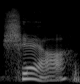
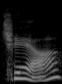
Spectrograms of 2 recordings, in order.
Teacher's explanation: Entonces, para eso, si yo quiero enseñarle la diferencia entre una fricativa como en shea y frente a chea, que es una africada, por mucho que yo le diga pues que en shea su lengua no está tocando el paladar, no está tocando el cielo de la boca, pero en chea sí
